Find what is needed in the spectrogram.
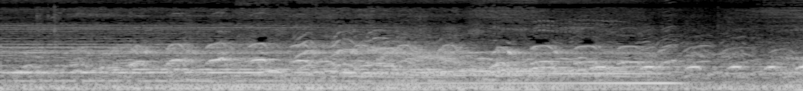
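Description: Choir voices making many overlapping short rising-and-falling calls in imitation of animal cries, over a sustained chord and a held low note.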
